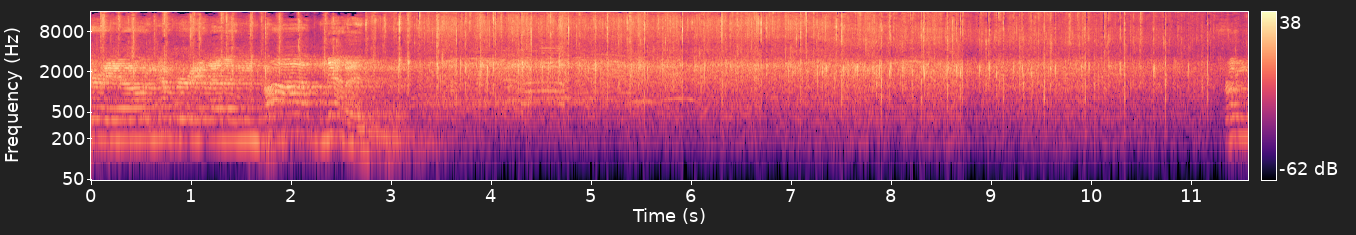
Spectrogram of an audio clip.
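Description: A large crowd cheers and applauds in a huge echoing arena.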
